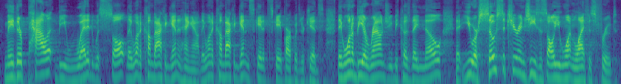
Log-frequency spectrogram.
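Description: Man, nasal voice, slightly high pitch, guest preacher, chatty joking sermon. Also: fast, few pauses, sharp tone. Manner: chatty, joking, slangy delivery. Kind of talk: casual sermon.

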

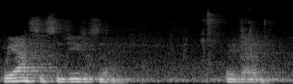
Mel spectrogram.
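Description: A man's voice: medium pitch, a little slow, dark tone. A man preaching a sermon to a congregation, using rhetorical questions and repeated phrases for emphasis. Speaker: pastor preaching. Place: large room at a church gathering. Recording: echoey hall, distant mic, faint noise.

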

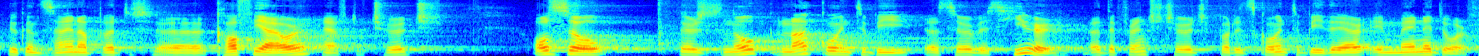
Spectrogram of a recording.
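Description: A man serving as church elder, giving the announcements with a light, joking touch. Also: mid-range voice. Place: large church sanctuary. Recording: echoey church hall.

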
